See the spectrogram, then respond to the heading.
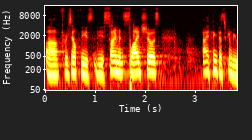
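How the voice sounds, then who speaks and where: Fairly even intonation marks this man's fairly high-pitched voice. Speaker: university lecturer. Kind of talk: lecture. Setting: lecture hall with students. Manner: fast; halting, many fillers.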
